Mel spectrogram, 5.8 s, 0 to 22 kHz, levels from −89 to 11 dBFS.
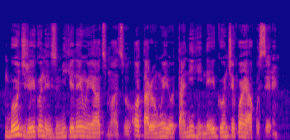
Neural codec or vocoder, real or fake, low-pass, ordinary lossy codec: none; real; 10.8 kHz; AAC, 48 kbps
